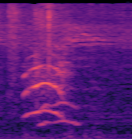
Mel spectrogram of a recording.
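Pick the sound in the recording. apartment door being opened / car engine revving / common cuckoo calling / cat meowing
cat meowing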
